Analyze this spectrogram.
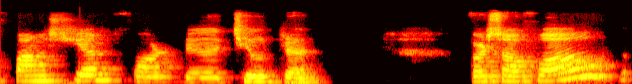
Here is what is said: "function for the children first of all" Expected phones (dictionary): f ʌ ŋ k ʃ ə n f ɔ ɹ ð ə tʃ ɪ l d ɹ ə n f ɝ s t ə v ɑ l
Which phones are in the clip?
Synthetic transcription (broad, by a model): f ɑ ŋ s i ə n f ɔ ɹ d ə tʃ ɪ l d ɹ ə n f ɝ s ə f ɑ l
